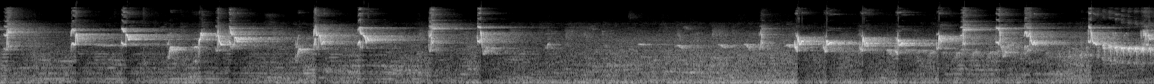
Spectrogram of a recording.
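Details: Training recording of a greater green leafbird, known locally as cucak kombo, in lively contest-style song: dense runs of sharp, bright high chirps and short slurred notes, pausing briefly mid-phrase before resuming rapidly.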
